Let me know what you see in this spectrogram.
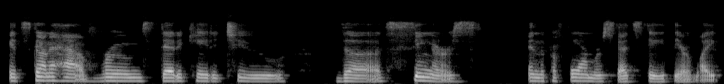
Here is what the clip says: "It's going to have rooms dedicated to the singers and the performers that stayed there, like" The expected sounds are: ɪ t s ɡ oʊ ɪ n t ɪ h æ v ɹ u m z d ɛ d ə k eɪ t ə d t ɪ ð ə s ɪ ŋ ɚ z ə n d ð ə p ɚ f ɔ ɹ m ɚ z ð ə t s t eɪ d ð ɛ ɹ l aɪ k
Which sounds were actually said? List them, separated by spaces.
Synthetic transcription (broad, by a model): ɪ t s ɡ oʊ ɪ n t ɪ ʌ v ɹ u m z d ɛ d ə k eɪ t ə d t ɪ ð ə s ɪ ŋ ɚ z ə n ð ə p ɚ f ɔ ɹ m ɚ z ð ə t s t eɪ d ð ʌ ɹ l aɪ k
